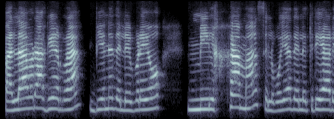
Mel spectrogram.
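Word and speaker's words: מלחמה: guerra viene del hebreo mil jama se lo voy a deletrear es m y L cade kilo J a m a acento en la última que significa ataque batalla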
